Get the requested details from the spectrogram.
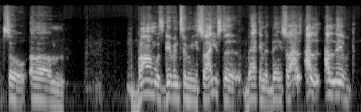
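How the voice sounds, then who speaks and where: A Haitian-born man, a rapper, talking in a relaxed, slangy way as an interview guest. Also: mid-range voice, slow pace, low-quality recording. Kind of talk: casual interview chat.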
